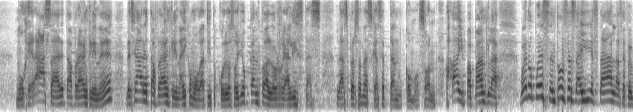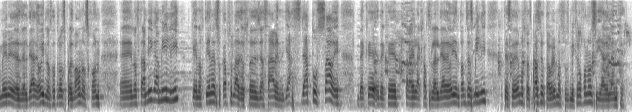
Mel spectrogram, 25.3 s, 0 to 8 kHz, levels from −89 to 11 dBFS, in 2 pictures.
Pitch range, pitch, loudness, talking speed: 135-185 Hz, 150 Hz, -18 LUFS, 190 wpm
